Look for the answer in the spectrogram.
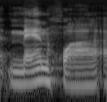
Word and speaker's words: manhwa: So this is a uh, manhwa, I believe is how it's pronounced.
